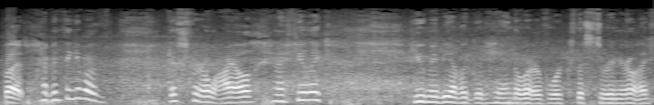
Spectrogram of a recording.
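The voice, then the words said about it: Slightly out of breath. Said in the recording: “I leave this voice note after my run. Sorry if I'm a little bit out of breath,”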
